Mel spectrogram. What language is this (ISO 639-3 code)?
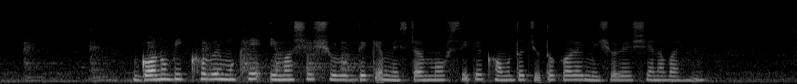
ben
